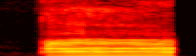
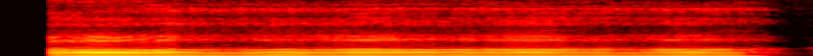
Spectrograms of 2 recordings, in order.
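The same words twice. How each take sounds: First: Loud buzzy "ah" with pressed folds. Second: Soft airy open "ah". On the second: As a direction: let the tone open, less intense. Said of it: "more soft". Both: Shown as a demonstration.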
